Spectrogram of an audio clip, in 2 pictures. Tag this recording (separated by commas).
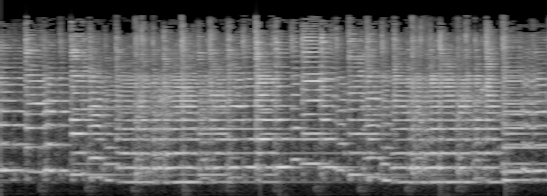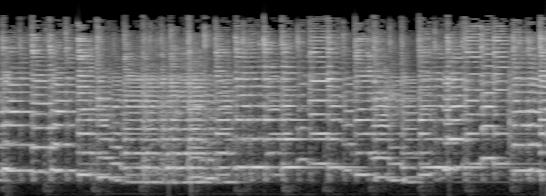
Bowed string instrument, Violin, Pizzicato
